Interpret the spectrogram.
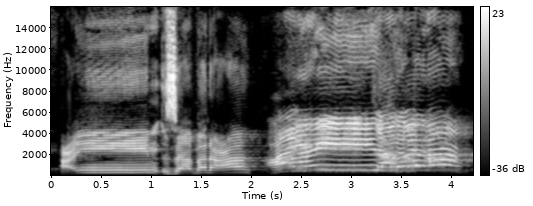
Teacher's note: جب ہم عین کی ادائیگی کریں گے تو اس کی ادائیگی حلق کے درمیانے حصے سے ہوگی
